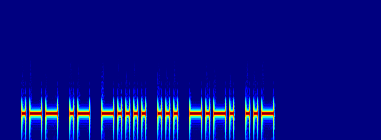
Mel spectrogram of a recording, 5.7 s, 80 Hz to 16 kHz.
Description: Morse code, heard as a keyed tone, about 20 wpm, 700 Hz. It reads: WA6SCU
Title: Speed Racing - USA 2x3 Call Signs 17wpm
